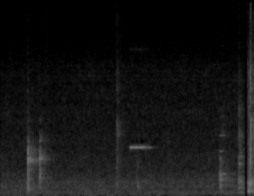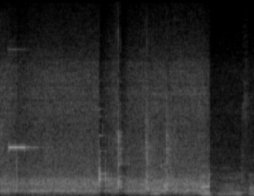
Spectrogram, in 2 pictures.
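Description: A spatula clicking and scraping against a wok of prawns in coconut milk. About three seconds in, a steady hiss of the coconut-milk gravy cooking starts and stops suddenly near the end. Two short high beeps sound, one in the quieter first half and one just after the hiss starts.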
